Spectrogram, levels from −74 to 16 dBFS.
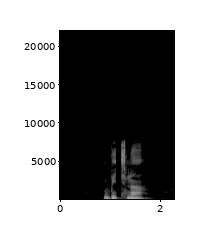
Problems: none marked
